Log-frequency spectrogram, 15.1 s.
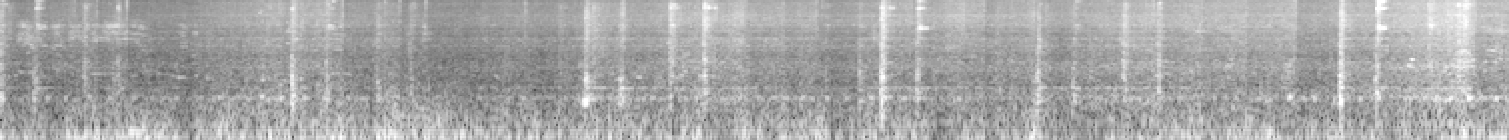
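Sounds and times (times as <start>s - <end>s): train carriage rumble: 0.0s - 15.0s
wheels clacking over rail joints: 5.6s - 15.0s.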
